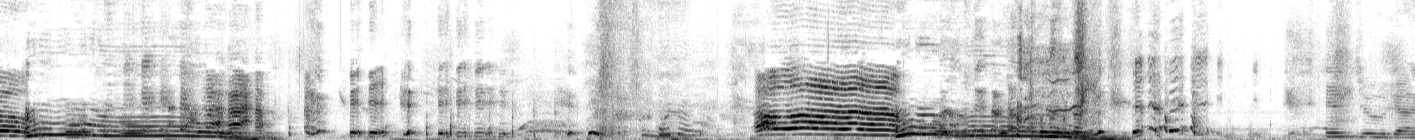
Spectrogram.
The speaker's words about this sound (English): This is a young lad talking to his dog and his dog talking back.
